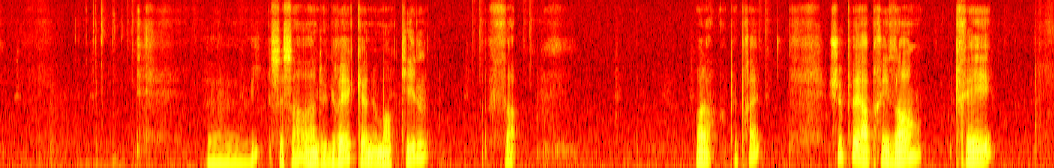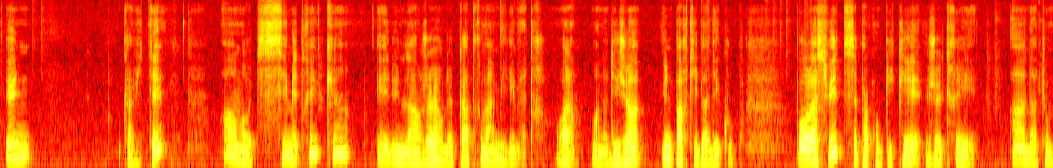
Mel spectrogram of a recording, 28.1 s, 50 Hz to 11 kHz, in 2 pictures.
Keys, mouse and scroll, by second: 1.0 KP_2, 1.2 KP_0, 1.5 Return, 5.8 click, 7.1 click, 8.2 click, 9.5 click, 10.9 click, 12.7-14.0 drag, 15.4 click, 17.9 click, 18.9 click, 20.1 KP_8, 20.4 KP_0, 20.7 KP_Enter, 22.0-24.2 drag, 24.4 click, 26.2 click, 27.7 click.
